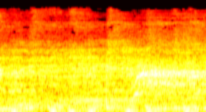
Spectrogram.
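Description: Live rock band playing a fast rock-and-roll number with a driving beat; about two-thirds of the way in, a yelled vocal swoops up and is held high.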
